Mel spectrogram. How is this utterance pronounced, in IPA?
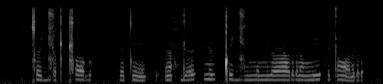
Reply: ǀ ə d͡ʑ ɔ t ǁ ɔ ɡ | ə t ẽ | ʔ ə̃ ħ ɖ ə | ɳ ɯ ǃ e d͡ʑ ʉ ŋ ə n ʉ ʕ ɔ r ɔ̃ ŋ e h ə ʈ ɔ̃ r

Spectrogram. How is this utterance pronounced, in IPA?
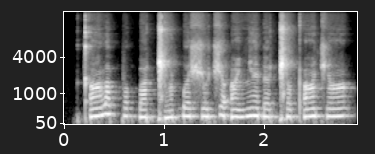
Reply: kʼ ɑ̃ lˠ ʌ pː ɔ ɡ͡b ɑ ɡ͡ǁ ɑ ɡ͡b ʌ ʃ ʊ t͡ʃ ʌ ʔ ɑ̃ ʎ ɛ̃ ɗ ɜ ǁ ʌ pʼ ɑ̃ t͡ʃ ɑ̃

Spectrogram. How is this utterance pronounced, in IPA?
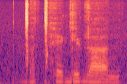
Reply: ɡ͡ǀ a ǀʰ ɛ ɡ e ɖ a n

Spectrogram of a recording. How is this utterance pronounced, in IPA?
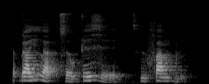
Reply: ɗ a˧˥ j l a˨˩ t̚ s ə˨˩˨ w ʈ e˧˥ ɣ e˨˩˨ | t̪ʰ ɨ˨˩˨ f a˧ m ɓ ɨ˨˩ t̚

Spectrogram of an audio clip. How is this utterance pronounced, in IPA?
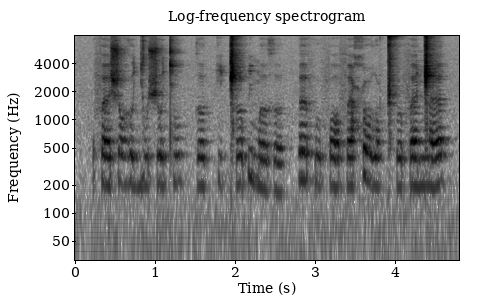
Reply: f ɜ ʃ ɔ ɦ ʊ ɟ u ʃ ʊ cʰ u kː ɤ kː i ǁʰ ɤ p i m ɤ x ɤ | ə f u f ɔ f ɜ ħ u ðˤ u ǁʰ ʊ f ɜ ŋ͡ǁ ɜ

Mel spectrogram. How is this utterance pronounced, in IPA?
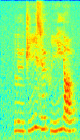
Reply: l yː t͡ʃ iː z y f iː j ɑ v

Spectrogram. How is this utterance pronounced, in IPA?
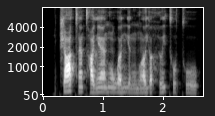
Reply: t͡ʃ ɑ t͡s æ̃ t̪ʰ ɑ lʲ æ̃ ɡ ũ w œ nʲ æ ŋ ɡ ũ ɐ̯ j œ h ʉ j t̪ʰ u t̪ʰ u

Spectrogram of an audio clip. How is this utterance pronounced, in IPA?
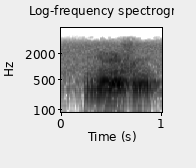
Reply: rʲ ɤ ɭ ɘ f ɘ

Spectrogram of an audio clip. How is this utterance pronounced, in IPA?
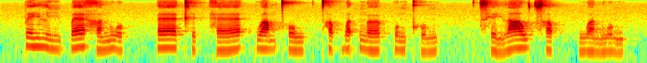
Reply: p e˥ j l iː˨ p̚ ɛː˥ h ɐ˨˥ n w ʊ˨˥ k̚ | ɛː˧ kʰ ɪ˨ k̚ h ɛː˨˧ | kʷ aː˧ m t̪ʰ o˨ w | t̪ʰ ɐ˧ p̚ w ɐ˥ t̚ ŋ œː˨˥ k̚ p ʊ˧ ŋ kʰ ʊ˨˧ ŋ | t͡sʰ e˨˩ j l aː˥ w t͡sʰ ɐ˧ p̚ | w ɐ˨˩ n w ʊ˨˩ ŋ

